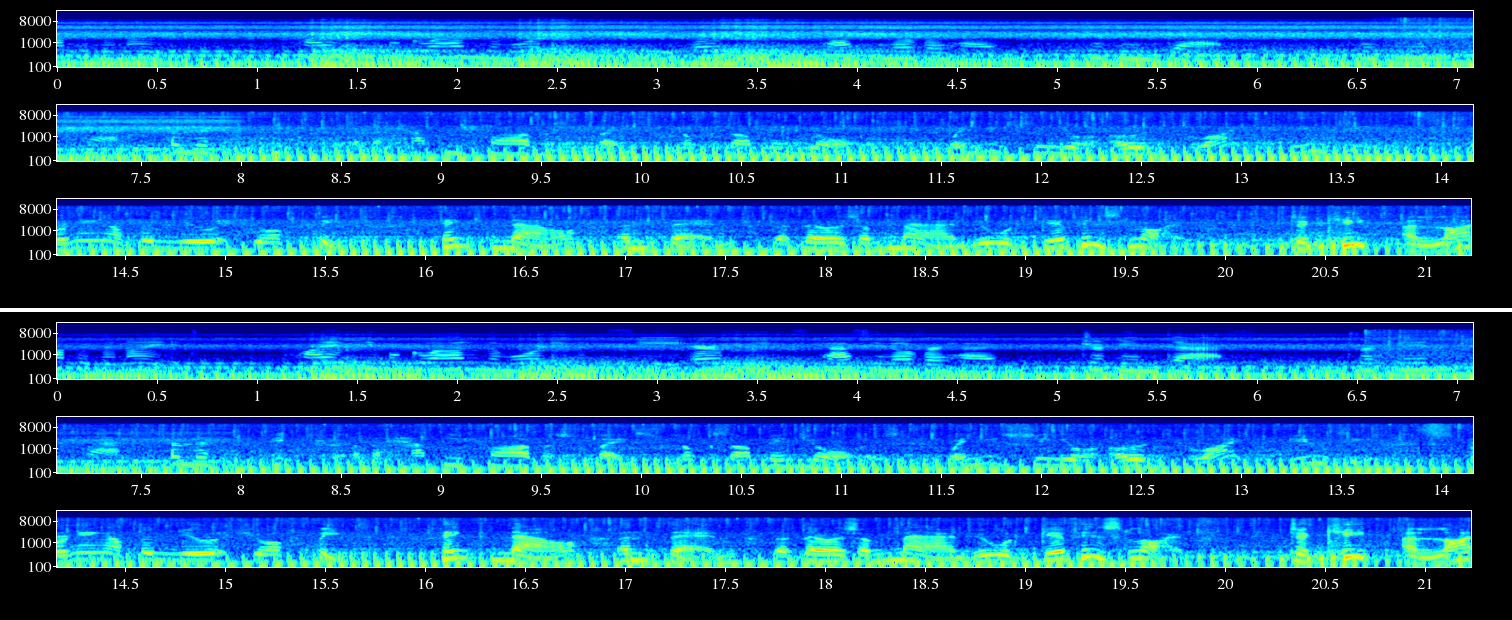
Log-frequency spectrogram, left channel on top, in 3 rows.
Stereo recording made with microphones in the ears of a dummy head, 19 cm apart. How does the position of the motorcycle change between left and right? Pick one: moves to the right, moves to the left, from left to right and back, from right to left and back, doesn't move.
doesn't move.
